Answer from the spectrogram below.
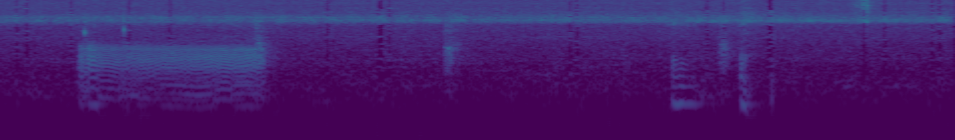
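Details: One drawn-out buzzing snore then a few short snorting breaths from a sleeping cat; light room hum behind.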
